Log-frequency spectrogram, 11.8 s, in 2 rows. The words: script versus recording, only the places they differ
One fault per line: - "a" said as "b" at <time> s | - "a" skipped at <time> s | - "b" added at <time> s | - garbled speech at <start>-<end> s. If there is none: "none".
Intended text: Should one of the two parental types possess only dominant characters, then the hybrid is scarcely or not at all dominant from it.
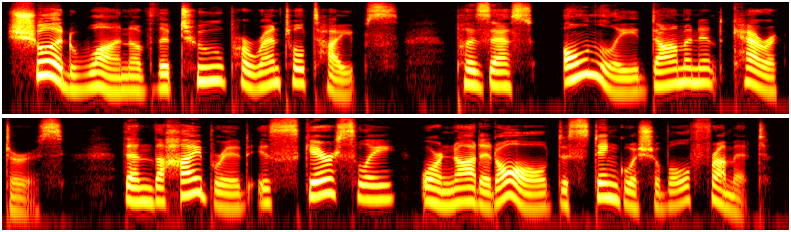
- "dominant" said as "distinguishable" at 10.1 s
